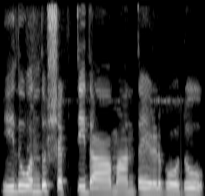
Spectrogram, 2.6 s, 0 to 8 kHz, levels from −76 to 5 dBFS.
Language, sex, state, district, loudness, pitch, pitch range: Kannada, female, Karnataka, Bellary, -14 LUFS, 200 Hz, 195-225 Hz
